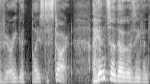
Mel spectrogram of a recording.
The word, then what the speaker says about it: ahimsa: It's pronounced ahimsa.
